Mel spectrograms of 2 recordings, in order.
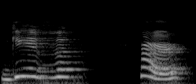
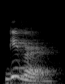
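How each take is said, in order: First: The h in her is pronounced. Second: The h is dropped and words link.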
